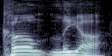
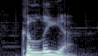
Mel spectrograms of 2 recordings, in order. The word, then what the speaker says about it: CALIA: C L I A is pronounced Kalia, Kalia.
